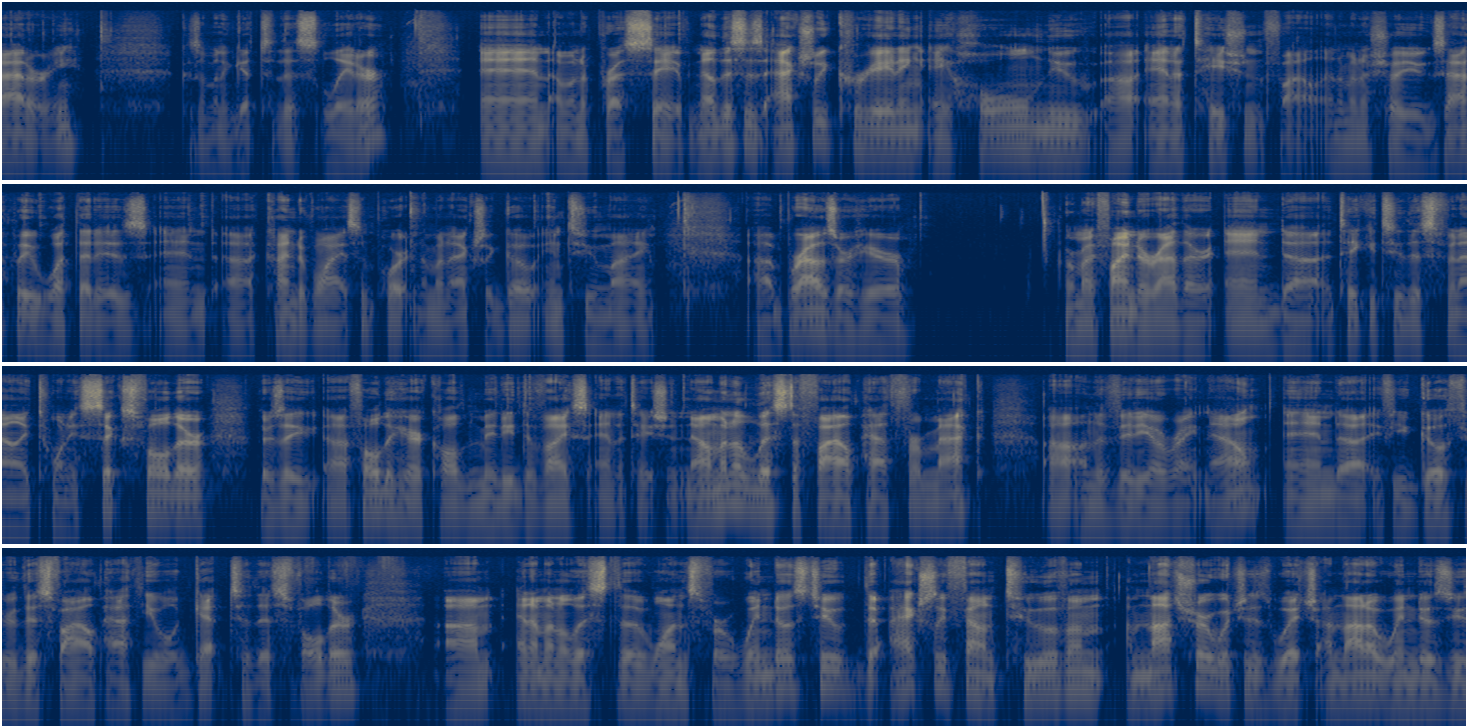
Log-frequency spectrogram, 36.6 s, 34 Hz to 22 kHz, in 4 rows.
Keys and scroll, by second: 0.0-1.2 typing.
